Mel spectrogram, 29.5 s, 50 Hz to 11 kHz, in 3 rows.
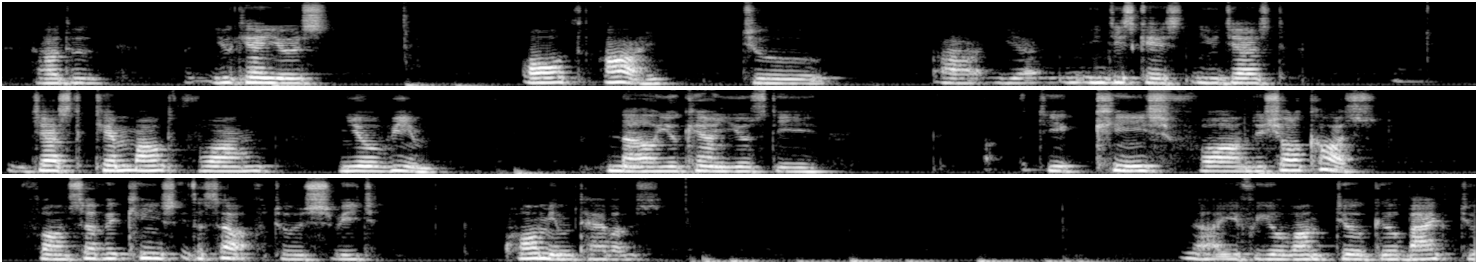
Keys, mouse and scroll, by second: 2.4 alt+i, 24.0-26.8 typing.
